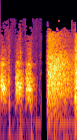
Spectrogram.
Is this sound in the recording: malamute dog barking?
yes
